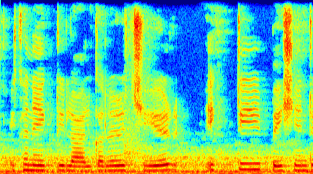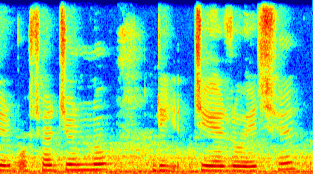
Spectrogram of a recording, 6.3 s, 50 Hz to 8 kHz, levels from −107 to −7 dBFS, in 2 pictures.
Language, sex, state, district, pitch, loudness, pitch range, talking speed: Bengali, female, West Bengal, Alipurduar, 225 Hz, -17 LUFS, 215-240 Hz, 135 wpm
